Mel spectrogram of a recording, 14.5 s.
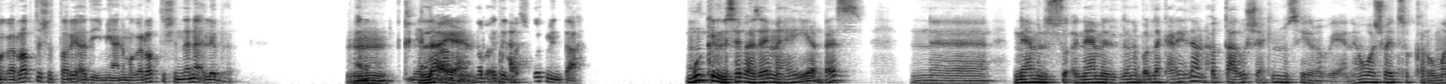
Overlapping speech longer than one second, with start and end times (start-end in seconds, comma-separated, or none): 3.6-5.4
